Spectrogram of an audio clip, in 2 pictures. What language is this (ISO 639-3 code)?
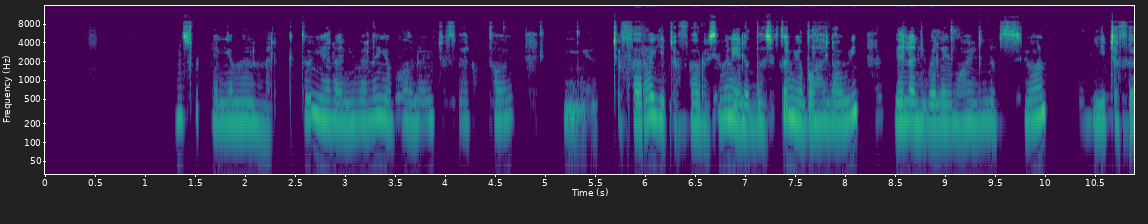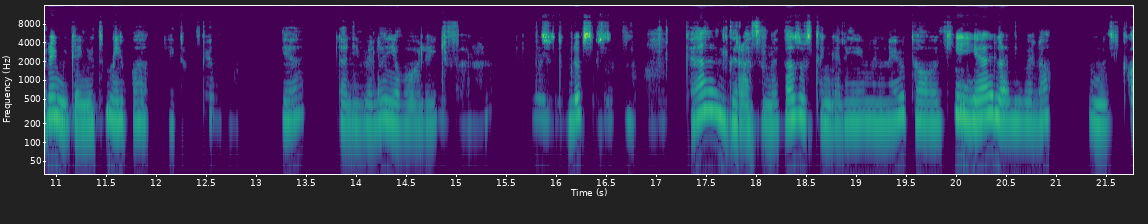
amh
